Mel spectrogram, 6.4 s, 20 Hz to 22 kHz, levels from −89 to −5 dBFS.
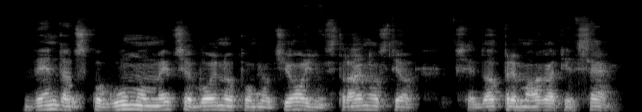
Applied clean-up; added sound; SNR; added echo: neural mask model Resemble Enhance denoiser.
